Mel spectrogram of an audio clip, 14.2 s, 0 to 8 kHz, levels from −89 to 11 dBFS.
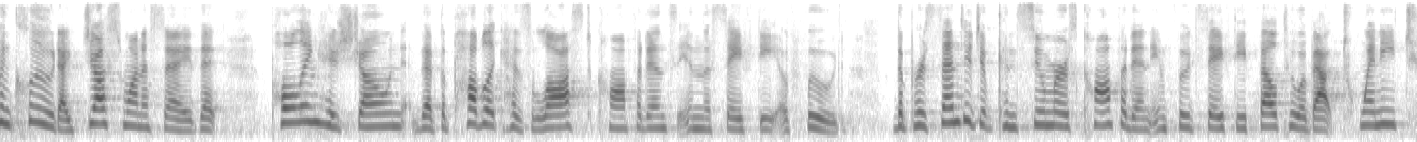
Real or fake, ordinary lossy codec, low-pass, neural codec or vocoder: real; Opus, 24 kbps; 7.2 kHz; none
